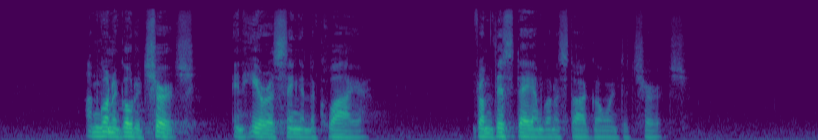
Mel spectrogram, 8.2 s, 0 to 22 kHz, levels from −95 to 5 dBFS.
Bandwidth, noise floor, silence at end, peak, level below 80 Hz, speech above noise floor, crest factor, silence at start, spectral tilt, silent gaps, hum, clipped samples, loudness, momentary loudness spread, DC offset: 17 kHz; -78 dBFS; 1.6 s; -18 dBFS; -70 dBFS; 39 dB; 22 dB; 0.85 s; -7 dB/octave; none; none; under 0.1%; -39 LUFS; 18 LU; under 0.1%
